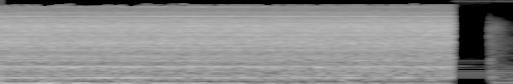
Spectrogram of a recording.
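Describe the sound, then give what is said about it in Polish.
A dense, loud wash of steady machine noise from a fan, an air purifier and a vacuum cleaner running together, recorded without RTX audio noise removal, with faint tonal whines, cutting off abruptly near the end. “A teraz nałóżmy to wszystko na siebie, czyli wentylator, oczyszczacz, odkurzacz i sprawdźmy jak to słychać bez włączonego RTX audio.”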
